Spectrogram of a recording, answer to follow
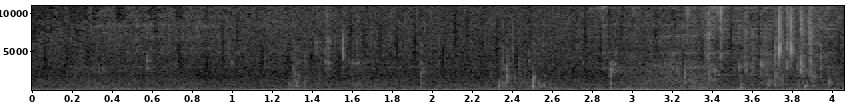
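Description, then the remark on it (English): Someone chugs a drink, with a few soft, irregular swallowing and mouth sounds over a low background hum. No one speaks. “Chugging it is rough. It tastes worse when you chug it.”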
